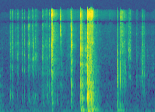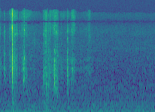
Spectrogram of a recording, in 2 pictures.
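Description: Scissors cutting a small photo print: a few short, sharp snips, the loudest about two seconds in, followed by faint ticks of card and paper being handled.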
